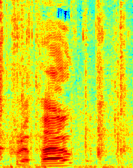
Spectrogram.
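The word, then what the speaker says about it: crapaud: The French word for frog is crapeau. Bernard did not pronounce the word right, he said craps.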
